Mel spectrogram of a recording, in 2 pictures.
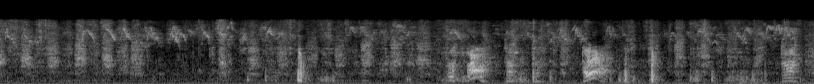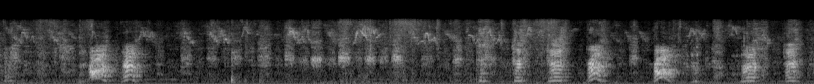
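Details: A three-year-old, 120-pound German Rottweiler stud dog, wild with his toy brick, gives short, rough barks and gruff growls in irregular bursts, mixed with sharp clattering knocks.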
